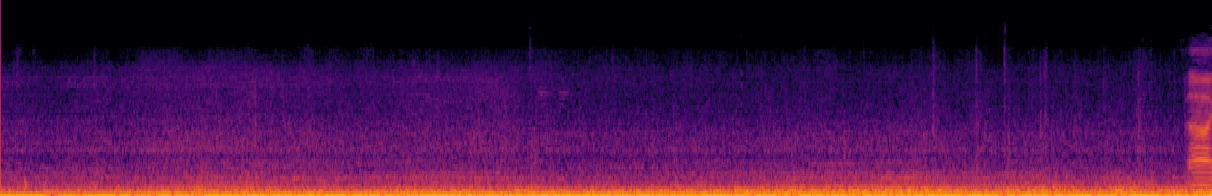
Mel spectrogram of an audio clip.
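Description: Steady low rumble of a Suzuki Ertiga's engine and tyres, heard inside the cabin as the car pulls away and drives on.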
